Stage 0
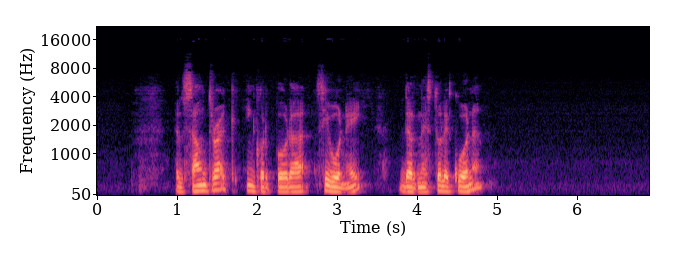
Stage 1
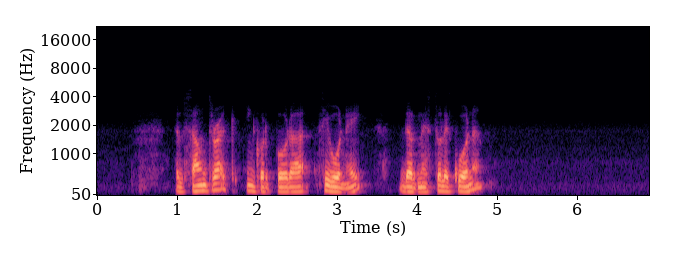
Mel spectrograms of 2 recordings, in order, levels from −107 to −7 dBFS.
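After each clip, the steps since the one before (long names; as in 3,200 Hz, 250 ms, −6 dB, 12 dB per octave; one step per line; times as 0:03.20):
elliptic low-pass filter 1,800 Hz, stop band 70 dB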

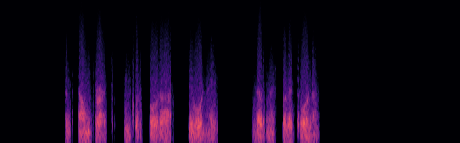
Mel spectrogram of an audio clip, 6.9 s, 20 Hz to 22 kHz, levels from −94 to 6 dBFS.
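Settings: spectral tilt +2.5 dB per octave
dead-zone distortion −45 dBFS
random phases in short frames
level −5.5 dB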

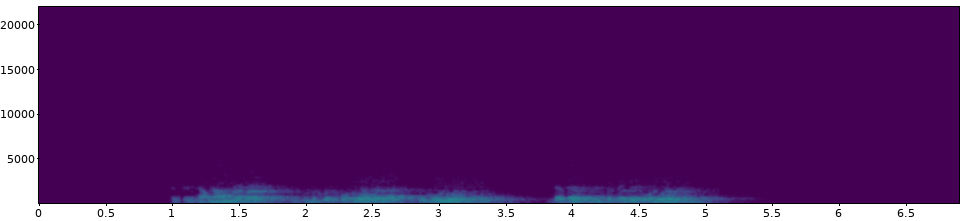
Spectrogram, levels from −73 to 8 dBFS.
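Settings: dense smooth reverb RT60 1.1 s, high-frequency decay 0.7×, pre-delay 75 ms, DRR −6 dB
level −7 dB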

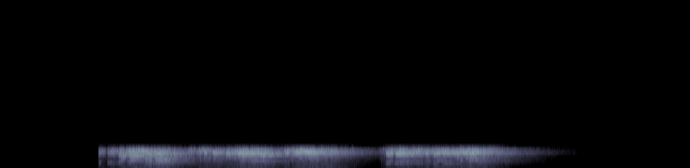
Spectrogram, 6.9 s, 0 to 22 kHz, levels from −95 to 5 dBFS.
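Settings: voice inversion scrambler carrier 2,600 Hz
level −3.5 dB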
